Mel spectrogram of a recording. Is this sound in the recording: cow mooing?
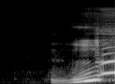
yes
